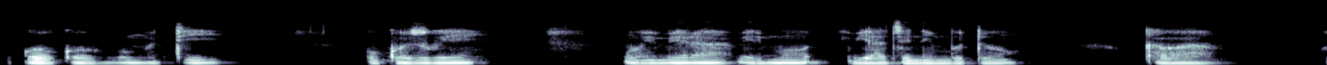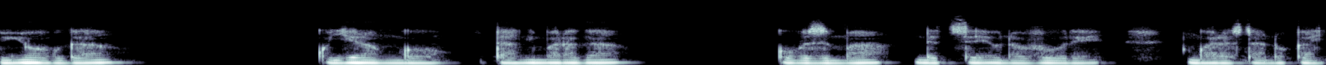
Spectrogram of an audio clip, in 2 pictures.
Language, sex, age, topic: Kinyarwanda, male, 18-24, health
